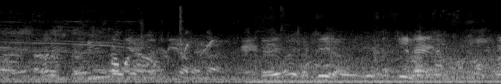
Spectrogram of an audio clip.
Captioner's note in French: conversation indistincte continue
